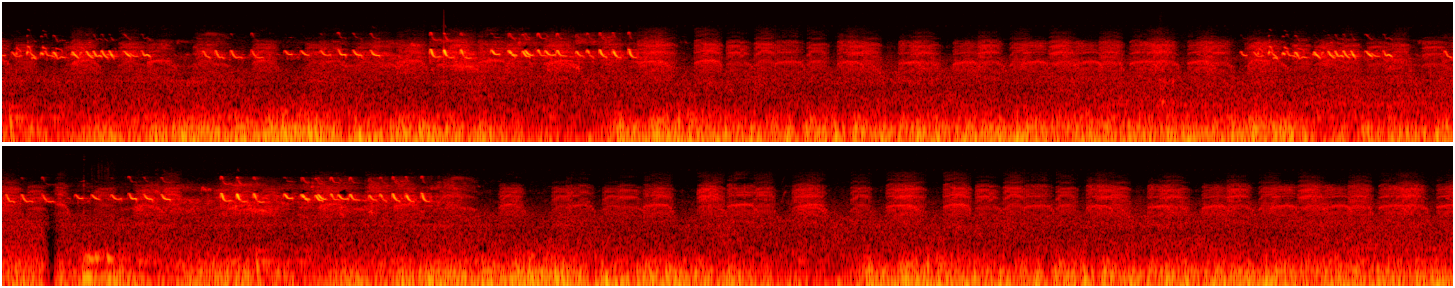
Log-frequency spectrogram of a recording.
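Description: A bird calling in two long bouts of rapid, high repeated notes, the first from the start to about six seconds in and the second from about twelve to nineteen seconds in, over a steady low rumble.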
